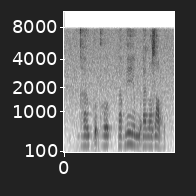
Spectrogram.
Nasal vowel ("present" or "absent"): absent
